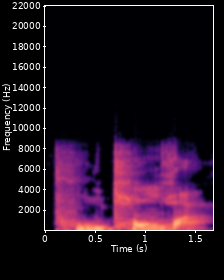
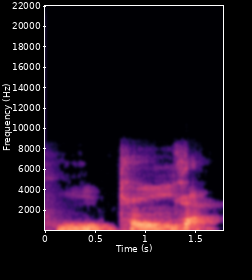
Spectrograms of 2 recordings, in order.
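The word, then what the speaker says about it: 普通话: No chinês, a gente pronuncia isso aí que vocês estão vendo aí. É Putonghua. Putonghua. Essa é a pronúncia de mandarim em chinês.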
